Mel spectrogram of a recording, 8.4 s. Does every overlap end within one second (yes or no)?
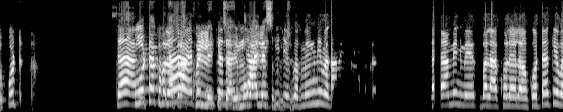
no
